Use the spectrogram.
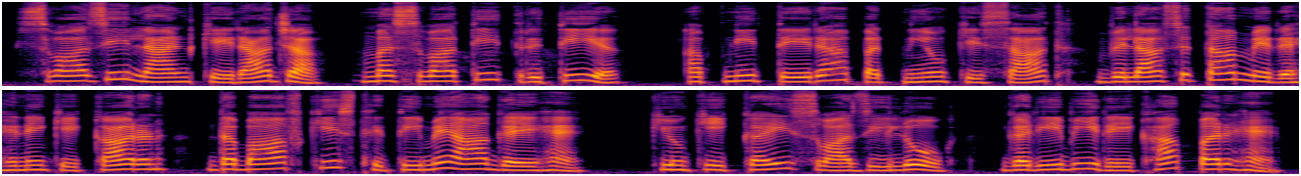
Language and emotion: Hindi, neutral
